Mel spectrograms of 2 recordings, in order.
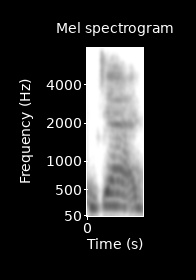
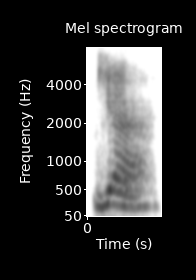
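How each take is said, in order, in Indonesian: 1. Huruf j bocor udara, terdengar basah dan berdesir. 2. Huruf j tegas, tidak ada udara yang bocor keluar. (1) "kalau ja-nya huruf Indonesia itu ja, ja becek" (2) "Tapi jimnya uh, huruf hijaiyah itu tidak becek"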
